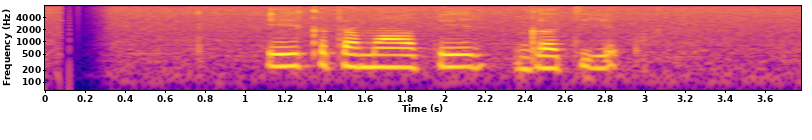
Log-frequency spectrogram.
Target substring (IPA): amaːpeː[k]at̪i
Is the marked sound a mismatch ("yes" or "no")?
yes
